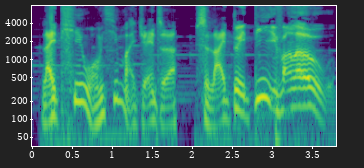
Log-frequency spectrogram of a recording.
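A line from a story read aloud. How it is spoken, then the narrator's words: Laughing. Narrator (Chinese): 脸上长着触角的家伙笑着说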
